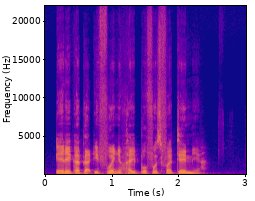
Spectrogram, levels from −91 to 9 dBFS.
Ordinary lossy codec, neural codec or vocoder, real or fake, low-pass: none; codec, 44.1 kHz, 3.4 kbps, Pupu-Codec; fake; none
